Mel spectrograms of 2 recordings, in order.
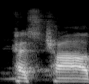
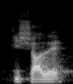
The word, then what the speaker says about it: Tishale: Alright, a bit of susah punya pronounce Tishale. Okay, bukan Tescha atau Tischel. Okay, Tishale.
